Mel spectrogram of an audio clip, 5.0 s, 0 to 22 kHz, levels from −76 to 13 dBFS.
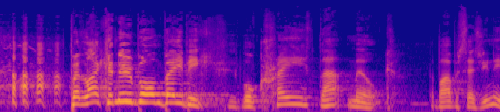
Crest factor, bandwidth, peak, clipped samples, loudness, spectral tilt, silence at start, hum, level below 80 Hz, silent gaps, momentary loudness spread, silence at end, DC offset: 16 dB; 16 kHz; 0 dBFS; under 0.1%; -17 LUFS; -5.5 dB/octave; 0 s; none; -50 dBFS; none; 11 LU; 0 s; 0.1%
